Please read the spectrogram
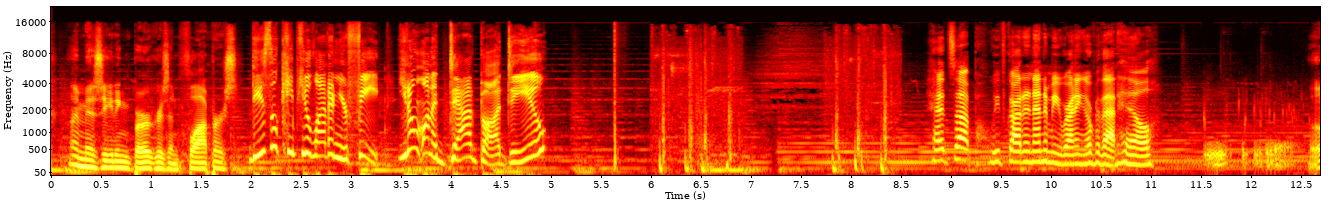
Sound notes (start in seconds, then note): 5.6 banana thuds; 7.0 upbeat calm music; 11.5 stomach gurgling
